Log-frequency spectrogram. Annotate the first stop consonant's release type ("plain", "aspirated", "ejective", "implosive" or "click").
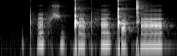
ejective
